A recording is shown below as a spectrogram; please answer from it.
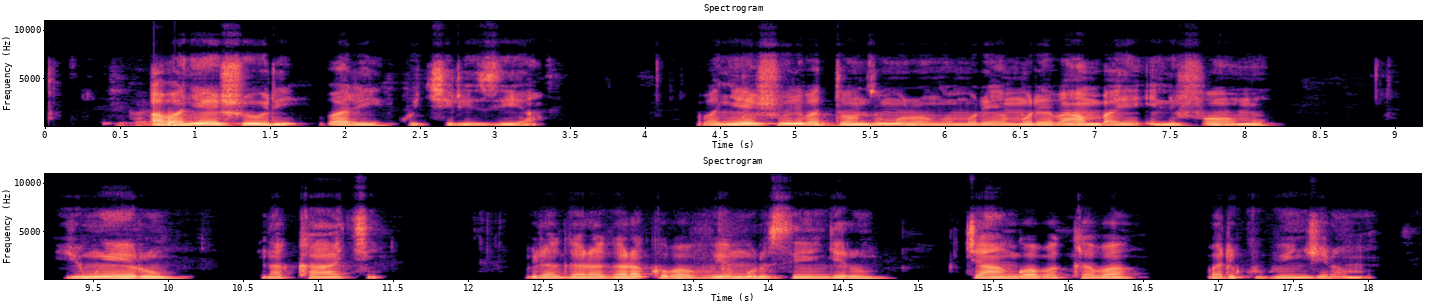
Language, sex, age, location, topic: Kinyarwanda, male, 25-35, Musanze, government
